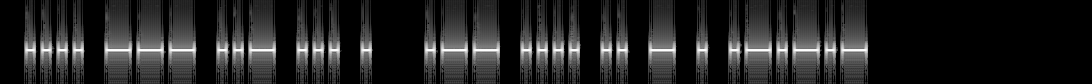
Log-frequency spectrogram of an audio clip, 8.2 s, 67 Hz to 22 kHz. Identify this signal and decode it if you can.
Morse code, heard as a keyed tone, about 20 wpm, 700 Hz. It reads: HOUSE WHITE.
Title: Sentences from Top 1000 Words - Review Part 6 - 20wpm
